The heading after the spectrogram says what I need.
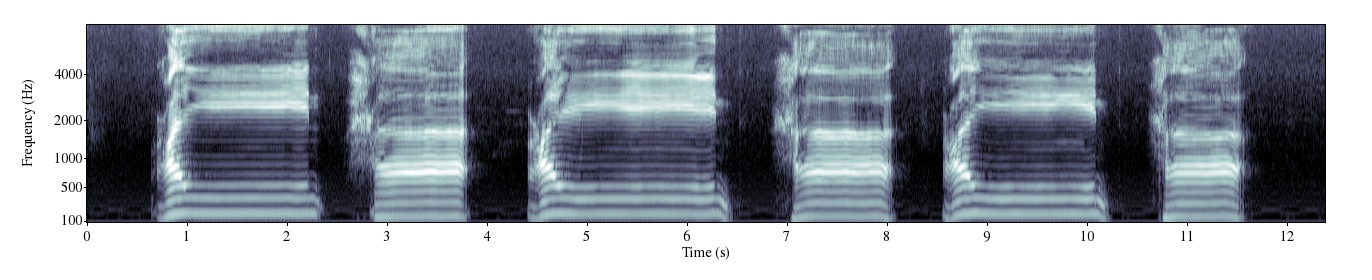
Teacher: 2 নম্বর মাখরাজ হলকের মধ্যখান হইতে আইন হা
